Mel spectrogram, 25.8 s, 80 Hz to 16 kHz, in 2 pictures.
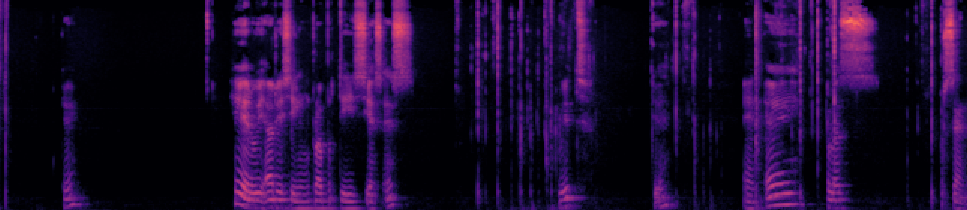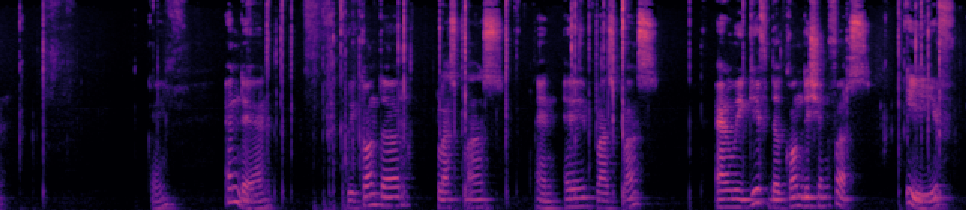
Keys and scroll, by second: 14.6 super+s.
